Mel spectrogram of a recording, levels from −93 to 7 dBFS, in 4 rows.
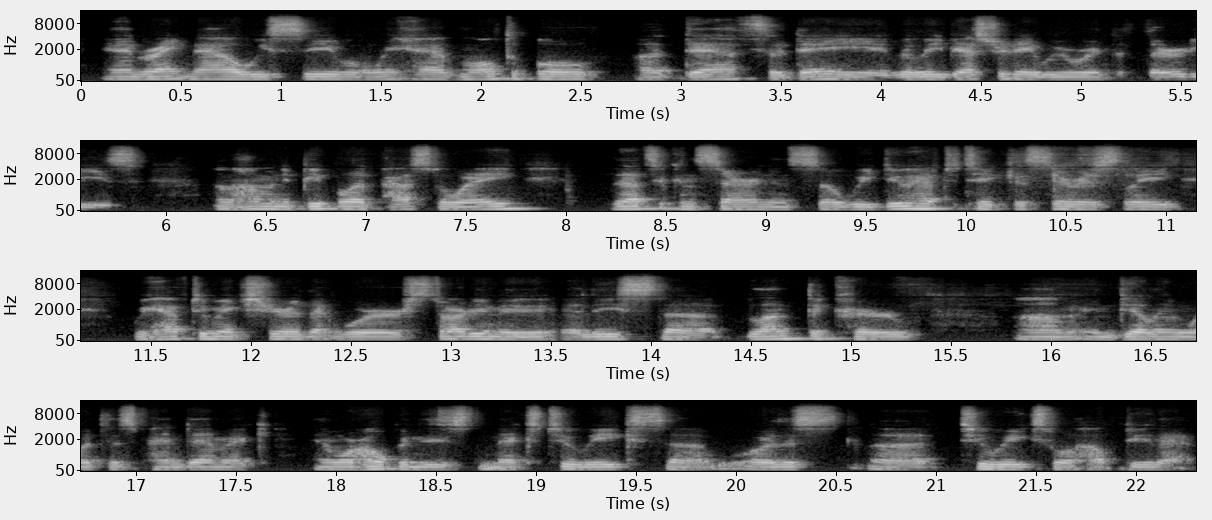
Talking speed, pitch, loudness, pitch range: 210 wpm, 120 Hz, -22 LUFS, 115-125 Hz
